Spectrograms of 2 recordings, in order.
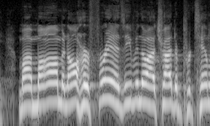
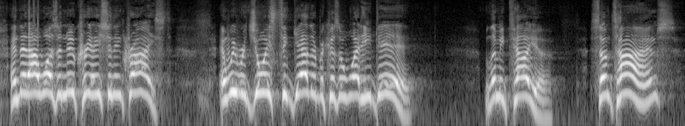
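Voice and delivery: building, higher-pitched sermon climax; impassioned preaching; 4 semitones higher, 5 dB louder than usual. Real, not acted. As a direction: drive each phrase home to the congregation.

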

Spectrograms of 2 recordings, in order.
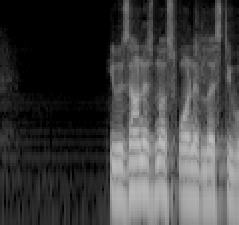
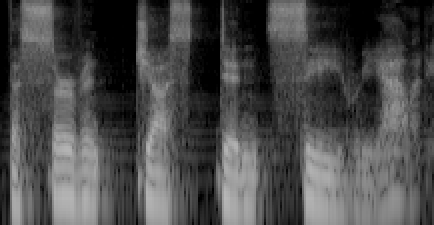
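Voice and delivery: slow, soft, near whisper; hushed emphasis; 3 semitones lower, 6 dB quieter, slower than usual. Real, not acted. Preacher on the servant's blindness, slow and hushed. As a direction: let each word land slowly and softly.

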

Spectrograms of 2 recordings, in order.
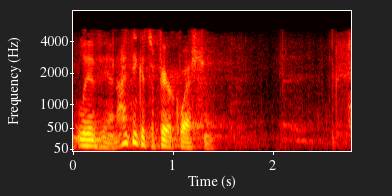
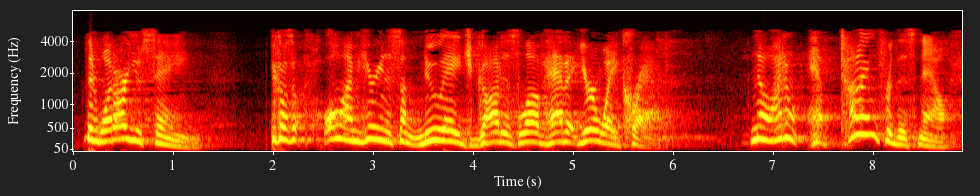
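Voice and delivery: much higher, loud furious tirade; intense anger; 9 semitones higher, 7 dB louder than usual. Acted. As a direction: rant with rising fury. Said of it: "Growing intense".

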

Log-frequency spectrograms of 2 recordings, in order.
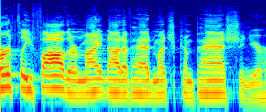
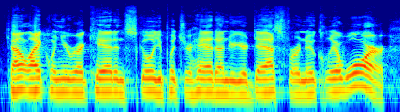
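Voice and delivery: normal talking voice

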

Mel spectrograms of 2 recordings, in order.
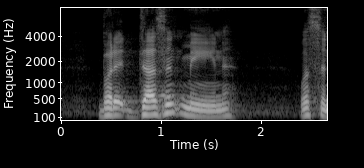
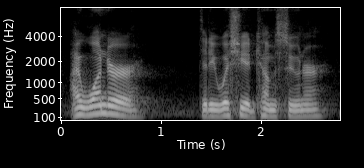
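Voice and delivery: ordinary talk

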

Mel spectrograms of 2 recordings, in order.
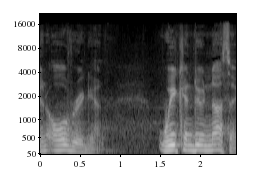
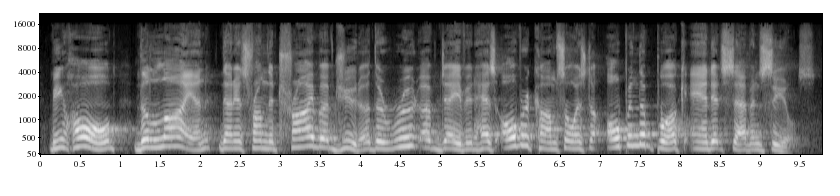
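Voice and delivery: stern proclamation; 5 semitones higher, 7 dB louder than usual. A narrator's reading. Elder announcing the Lion of Judah to John, loud and stern. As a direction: declare it with raised solemn force. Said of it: "he has to be sternly reminded".

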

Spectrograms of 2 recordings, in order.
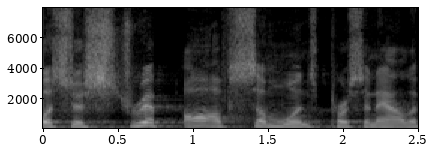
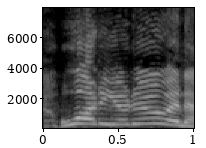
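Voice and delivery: higher, louder alarmed question; alarmed wife; 10 semitones higher, 6 dB louder than usual. Retold or imitated. Wife waking to her husband on the phone at midnight, alarmed. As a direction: wake up scared and demand what's happening. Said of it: "She's freaking out".

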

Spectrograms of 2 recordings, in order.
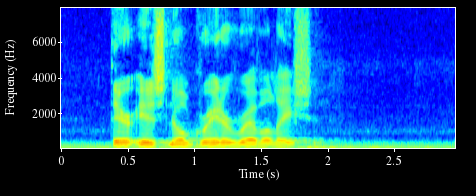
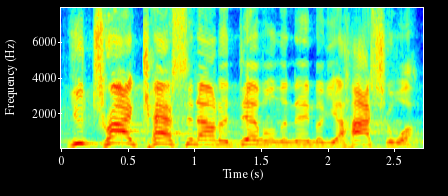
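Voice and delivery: high, very loud shouted sermon, building in intensity; full-force preaching; 14 dB louder than usual. Real, not acted. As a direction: shout it out to the whole congregation.

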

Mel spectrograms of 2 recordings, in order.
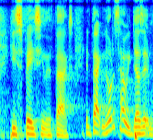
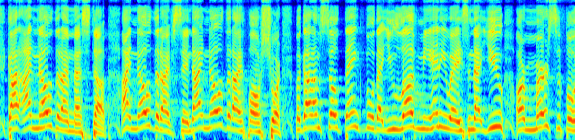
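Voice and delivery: higher, louder, confessing with feeling; humble heartfelt prayer; 9 semitones higher, 7 dB louder than usual. Retold or imitated. Preacher voicing a contrite prayer, higher and moved. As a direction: pour out a humble thank you.

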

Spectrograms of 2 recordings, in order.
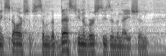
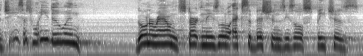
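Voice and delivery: higher, louder, nagging relative; exasperated family; 10 semitones higher, 4 dB louder than usual. Retold or imitated. Family scolding Jesus over his speeches, mock nagging. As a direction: scold him like an exasperated aunt.

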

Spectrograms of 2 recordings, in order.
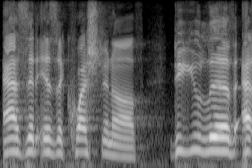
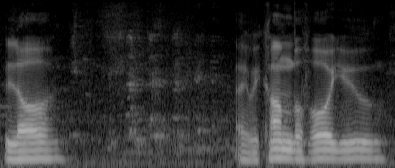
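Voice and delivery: hushed, much lower mock prayer voice; put-on prayer voice; 10 semitones lower, 15 dB quieter, slower than usual. Preacher showing the congregation their prayer voice, mock-solemn and hushed. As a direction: drop low and soft into solemn, performed piety. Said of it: "some of us even have a prayer voice".

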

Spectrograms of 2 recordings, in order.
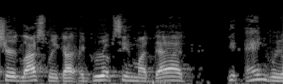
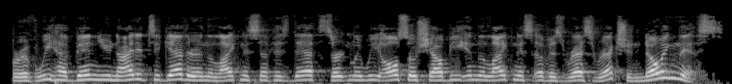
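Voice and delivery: fervent preaching; 3 semitones higher, 4 dB louder than usual. Acted. Preaching at full force.

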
